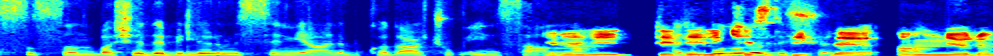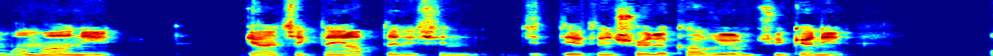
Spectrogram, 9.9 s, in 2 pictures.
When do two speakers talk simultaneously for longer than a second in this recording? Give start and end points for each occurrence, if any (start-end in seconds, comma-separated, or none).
2.7-4.3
